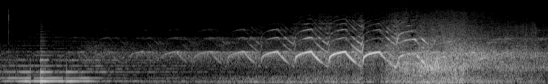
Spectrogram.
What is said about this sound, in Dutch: Dan gaan we naar de hoofdstad, naar Brussel. Want sirenes van ambulances daar, mhm. die gaan minder luid klinken vanaf 2025. Ja, en niet alleen ambulances, maar ook die van eh, politie en brandweerwagens.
